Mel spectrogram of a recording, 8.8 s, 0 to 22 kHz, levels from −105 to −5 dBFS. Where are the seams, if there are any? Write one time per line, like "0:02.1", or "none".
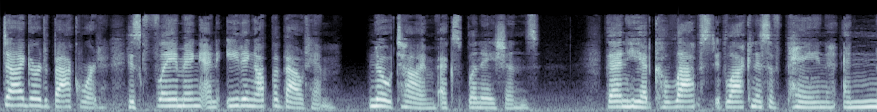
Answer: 0:01.4
0:04.4
0:07.2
